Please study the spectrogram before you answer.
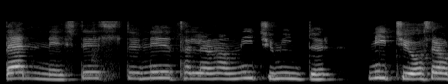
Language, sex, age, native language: Icelandic, male, 11, Icelandic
